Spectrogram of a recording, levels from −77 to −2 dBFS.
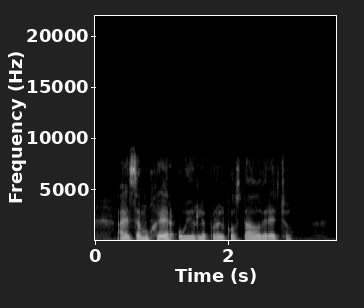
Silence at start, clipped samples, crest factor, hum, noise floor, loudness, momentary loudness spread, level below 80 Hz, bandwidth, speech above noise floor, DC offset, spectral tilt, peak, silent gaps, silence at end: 0.1 s; under 0.1%; 16 dB; none; -64 dBFS; -33 LUFS; 8 LU; -66 dBFS; 9.4 kHz; 32 dB; under 0.1%; -5.5 dB/octave; -16 dBFS; none; 0.65 s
